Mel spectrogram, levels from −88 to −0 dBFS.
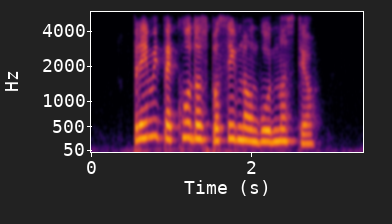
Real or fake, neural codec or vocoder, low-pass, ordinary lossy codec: fake; codec, 24 kHz, 1 kbps, SNAC; 5.4 kHz; none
